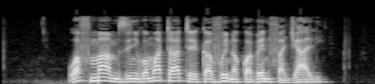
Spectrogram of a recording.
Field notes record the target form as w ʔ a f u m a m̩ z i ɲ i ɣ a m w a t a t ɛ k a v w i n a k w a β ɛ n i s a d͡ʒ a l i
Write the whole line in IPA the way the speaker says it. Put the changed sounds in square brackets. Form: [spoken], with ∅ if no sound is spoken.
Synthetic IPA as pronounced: w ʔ a f u m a m̩ z i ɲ i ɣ a m w a t a t ɛ k a v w i n a k w a β ɛ n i [f] a d͡ʒ a l i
